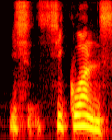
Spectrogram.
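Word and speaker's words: sequence: यहाँ पे देखिए सीक्वेंस जो है वो क्वा का उच्चारण आ रहा है।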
